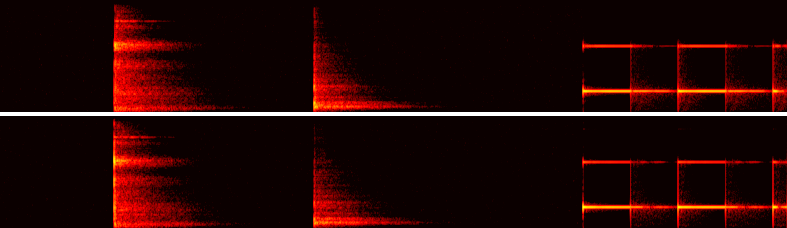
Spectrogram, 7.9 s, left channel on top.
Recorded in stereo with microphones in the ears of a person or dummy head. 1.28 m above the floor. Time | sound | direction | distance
1.1 | hammering | 50° right (ahead or behind) | 1.2 m
3.1 | tapping | 30° left (ahead or behind) | 0.9 m
5.8 | an alarm | 30° right (ahead or behind) | 0.7 m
